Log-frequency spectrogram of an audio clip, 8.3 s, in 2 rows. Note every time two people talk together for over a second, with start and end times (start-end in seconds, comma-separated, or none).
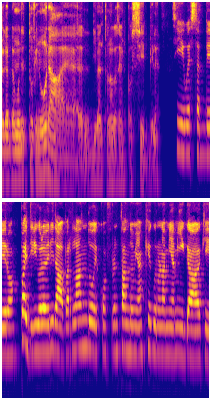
none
